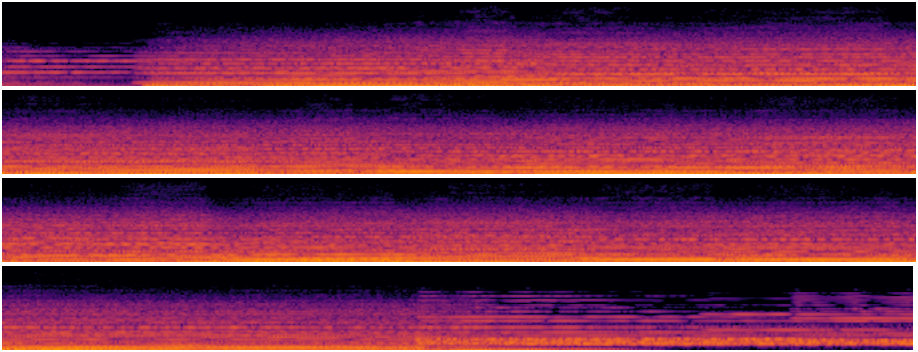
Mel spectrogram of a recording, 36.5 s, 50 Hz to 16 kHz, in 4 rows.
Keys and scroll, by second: 0.5 Tab, 2.7 ctrl+r, 5.9 Tab, 13.6 Tab, 15.8 3, 17.2 g, 17.5 z, 20.8 g, 21.1 z, 22.4 ctrl+r, 26.1 1, 26.7 shift+z, 28.6 shift+z, 29.4 g, 29.8 x.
